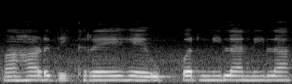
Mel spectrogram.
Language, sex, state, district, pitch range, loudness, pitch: Hindi, female, Gujarat, Gandhinagar, 190-200 Hz, -14 LUFS, 195 Hz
